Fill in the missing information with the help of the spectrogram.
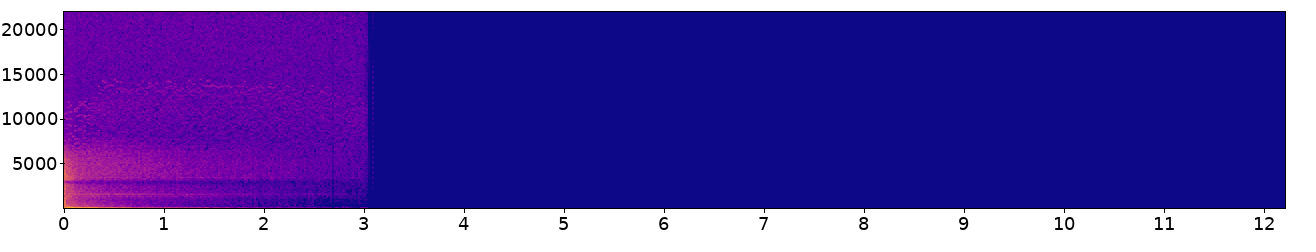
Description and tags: Kick Of God Bed 015
drum, god, home, kick, kit, pack, record, trash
